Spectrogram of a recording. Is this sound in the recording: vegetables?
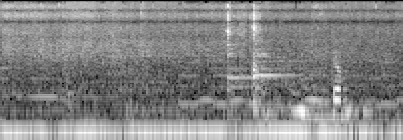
yes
